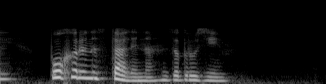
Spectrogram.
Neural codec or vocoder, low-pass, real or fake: codec, 16 kHz, about 1 kbps, DyCAST, with the encoder's durations; 5.4 kHz; fake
